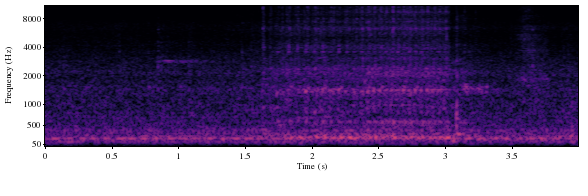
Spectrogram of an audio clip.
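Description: Single-needle lockstitch ('singer') sewing machine running, stitching neck tape onto a jersey neckline, with a fast even rattle of stitches over a low motor hum. The stitching grows louder from about one and a half seconds in until about three seconds.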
